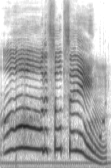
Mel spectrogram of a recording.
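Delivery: very high, hammed-up distressed cry; overplayed heartbreak, stretched slow; mock upset wail. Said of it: "That was upsetting".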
